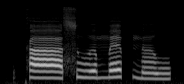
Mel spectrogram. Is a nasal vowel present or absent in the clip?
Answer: absent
